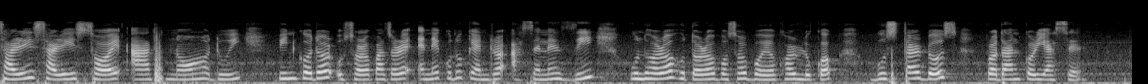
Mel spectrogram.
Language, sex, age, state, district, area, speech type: Assamese, female, 18-30, Assam, Darrang, rural, read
